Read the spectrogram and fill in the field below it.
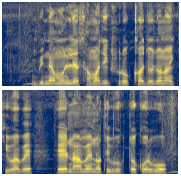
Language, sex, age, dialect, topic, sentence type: Bengali, male, 18-24, Jharkhandi, banking, question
